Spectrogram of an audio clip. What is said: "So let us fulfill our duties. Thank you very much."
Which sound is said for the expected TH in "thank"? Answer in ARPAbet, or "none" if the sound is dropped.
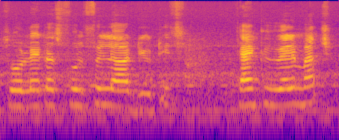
T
